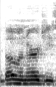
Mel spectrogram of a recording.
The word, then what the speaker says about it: Boanerges: And Boanerges sounds like a great, you know, really strange word. It's where we get our word energy from. Boanerges. They didn't pronounce the G the way we would, but sons of thunder came as a nickname, but it was a nickname that reminded them of their temperament.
